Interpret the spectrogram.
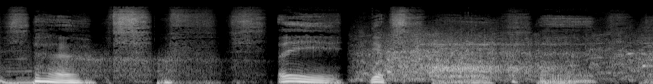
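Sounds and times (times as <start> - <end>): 
voice imitating heavy rasping breathing through an oxygen mask: 0.0 - 2.8, 4.1 - 6.3
short voiced groan: 0.0 - 3.3, 4.1 - 6.0
speech: 0.4 - 1.0, 2.8 - 5.8
laughter: 3.5 - 6.5.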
